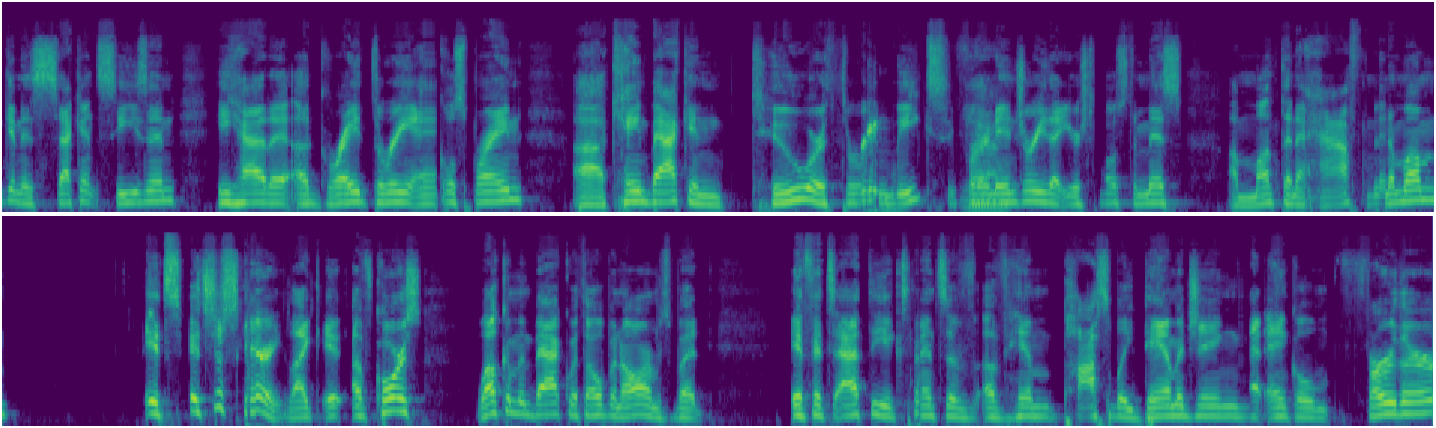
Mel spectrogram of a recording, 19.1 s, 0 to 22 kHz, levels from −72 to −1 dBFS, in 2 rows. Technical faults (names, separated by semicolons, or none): burst of packet loss; repeated packet loss (robotic sound)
